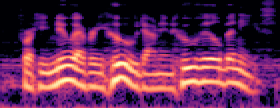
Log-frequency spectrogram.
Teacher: it's very rare that the word Who is not stressed in the line anyway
